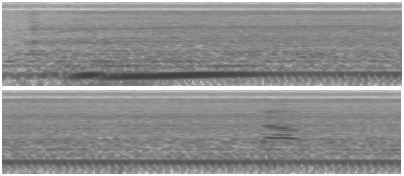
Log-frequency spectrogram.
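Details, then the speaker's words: Saleen just after Tork Tech inlet upgrade install, warming up, AFR normal: deep steady engine note flares briefly then settles at a fast high idle; owner attributes it to the idle air control (IAC) set way too high. "clearly just uh the ise being set up way too high but man listen to this thing"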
